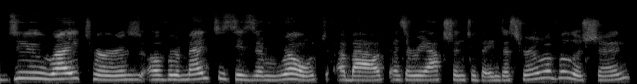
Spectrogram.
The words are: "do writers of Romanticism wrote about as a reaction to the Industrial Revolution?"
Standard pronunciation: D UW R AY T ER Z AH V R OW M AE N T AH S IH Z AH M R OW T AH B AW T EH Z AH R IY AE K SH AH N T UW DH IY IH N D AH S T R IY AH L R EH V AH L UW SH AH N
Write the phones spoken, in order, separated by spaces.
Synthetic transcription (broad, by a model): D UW R AY T ER Z AH V R OW M AE N T AH S IH Z AH M R OW T AH B AW T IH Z AH R IY AE K SH AH N T UW DH IY IH N D AH S T R IY AH L R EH V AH L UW SH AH N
